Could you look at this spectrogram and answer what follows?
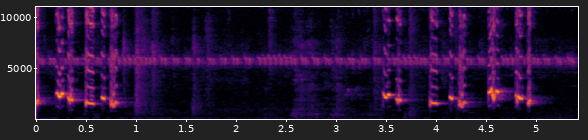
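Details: Yellow-vented bulbul, known as trucuk, sings two bursts of lively, gurgling whistled notes separated by a silent gap, with a faint continuous high-pitched hum in the background.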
